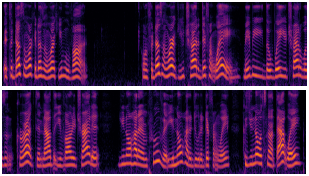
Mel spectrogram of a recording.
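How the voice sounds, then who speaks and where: Earnest gravelly-voiced young woman podcaster. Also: fairly high pitch, brisk, dry recording. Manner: earnest and emotional, near tears. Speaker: podcast host. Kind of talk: casual motivational talk.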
